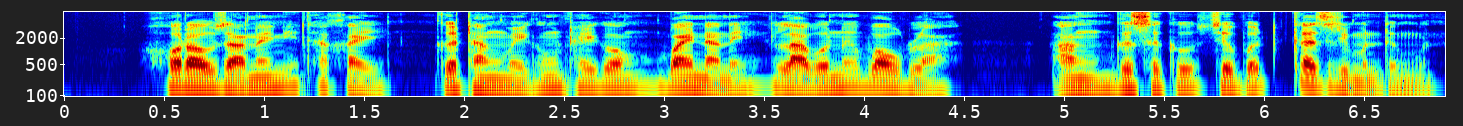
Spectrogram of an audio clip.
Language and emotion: Bodo, sad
